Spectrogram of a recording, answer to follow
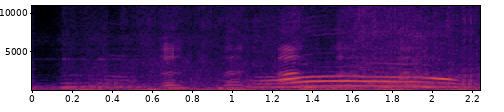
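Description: Cartoon background music with a steady, evenly pulsing low beat. A little over a second in, a single high, drawn-out voice-like cry rises and falls over it.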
